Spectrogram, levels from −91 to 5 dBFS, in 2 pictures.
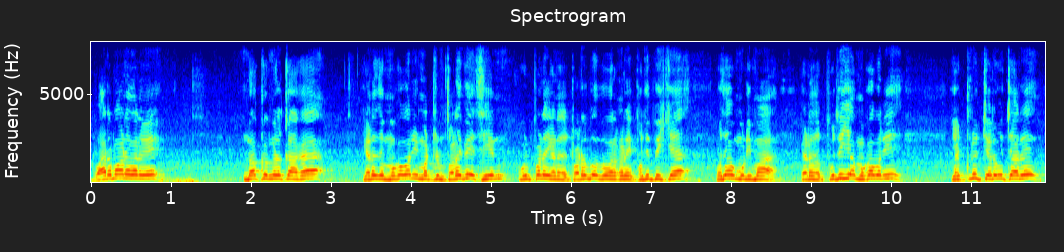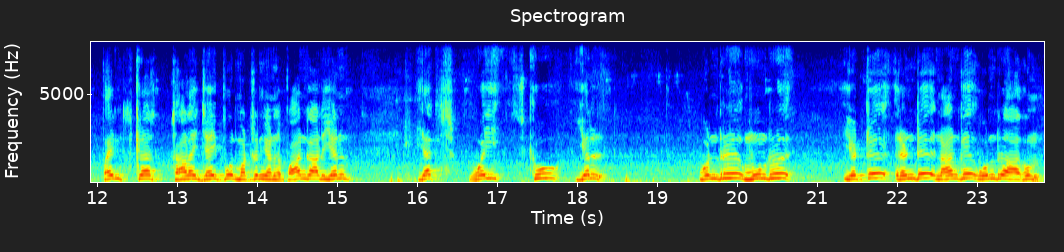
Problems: background sounds at intervals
